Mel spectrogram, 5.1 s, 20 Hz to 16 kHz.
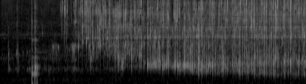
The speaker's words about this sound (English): A coffee shop. In 1688, there are around 80 coffee shops in London, but only one of them is of interest to us the one on Tower Street, owned by George Lloyd.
